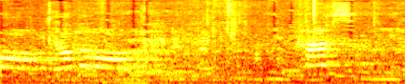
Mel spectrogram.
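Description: Several people talking at once, casual chatter with overlapping voices.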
